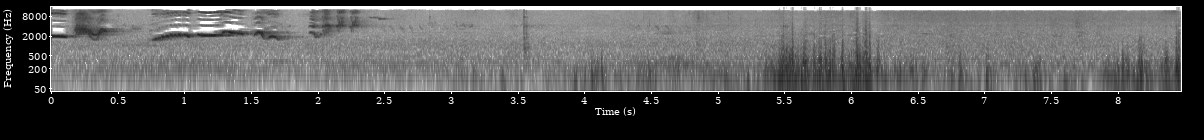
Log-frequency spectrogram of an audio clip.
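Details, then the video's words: Resident blackbird giving its mating song: a brief warbled fluty phrase with a squeaky ending at the start, then steady low rumbling noise that swells louder later. "The mating song of a Black bird"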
